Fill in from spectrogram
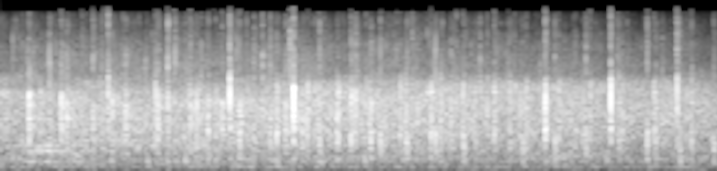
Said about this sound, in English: Our Hablamos group, really, our voting rights group, our actors and writers using art, our gospel choir, our musicians. Come on, it's okay to clap for everybody.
